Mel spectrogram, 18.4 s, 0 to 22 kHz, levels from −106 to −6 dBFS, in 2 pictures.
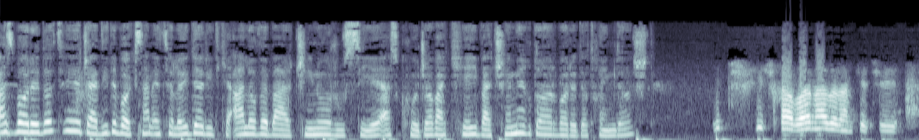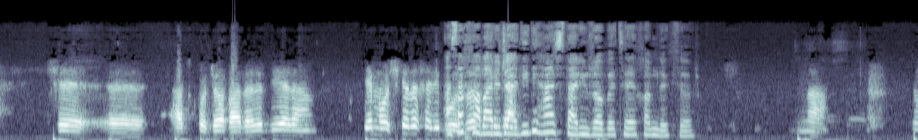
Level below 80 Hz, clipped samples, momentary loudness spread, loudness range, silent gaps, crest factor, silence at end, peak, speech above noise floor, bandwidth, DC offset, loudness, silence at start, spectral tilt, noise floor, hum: -44 dBFS; under 0.1%; 15 LU; 6 LU; none; 16 dB; 0 s; 0 dBFS; 40 dB; 11.5 kHz; under 0.1%; -16 LUFS; 0 s; -4 dB/octave; -56 dBFS; none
